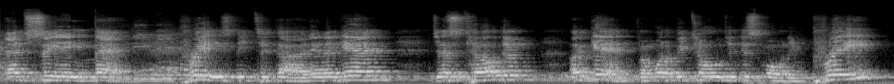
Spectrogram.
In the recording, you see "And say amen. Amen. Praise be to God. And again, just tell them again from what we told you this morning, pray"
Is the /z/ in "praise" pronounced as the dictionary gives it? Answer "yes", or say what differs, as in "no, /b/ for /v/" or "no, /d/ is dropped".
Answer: yes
